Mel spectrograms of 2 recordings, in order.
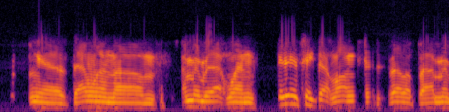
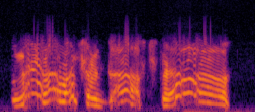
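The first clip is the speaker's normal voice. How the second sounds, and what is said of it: Strained cartoon character voice. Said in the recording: “one of the hardest voices for me to do was Barney Gumble from The Simpsons ... it used to hurt doing that voice”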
